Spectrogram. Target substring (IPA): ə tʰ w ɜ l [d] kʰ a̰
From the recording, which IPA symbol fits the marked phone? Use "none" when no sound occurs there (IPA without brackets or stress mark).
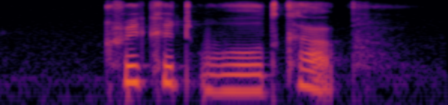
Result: d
